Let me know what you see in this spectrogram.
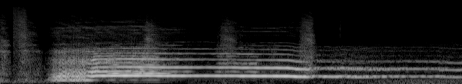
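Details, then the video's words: Playful puppies with their mother dog on snowy ground in winter; one long, steady, tonal howl held for over two seconds, then fading lower. "Beautiful puppies playing with mother dog on snowy ground – Dog barking sounds"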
